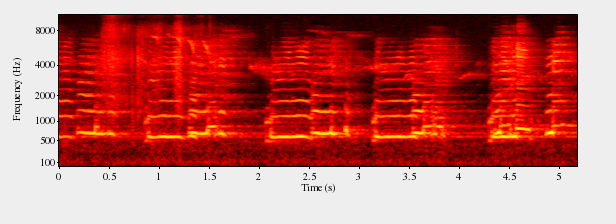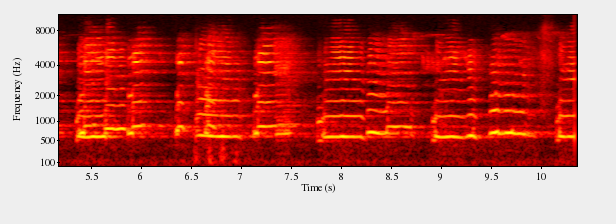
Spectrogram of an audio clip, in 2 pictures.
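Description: Geese honking: a steady run of short, repeated honks, often stepping up in pitch within a call, with several birds calling over one another almost without a pause.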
